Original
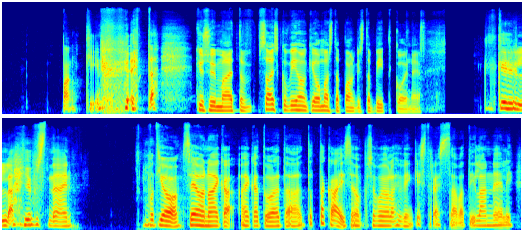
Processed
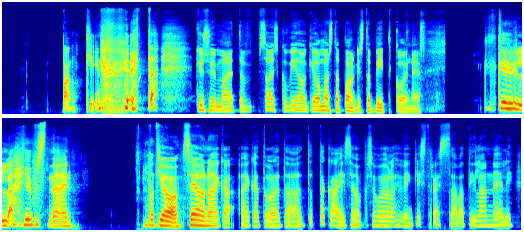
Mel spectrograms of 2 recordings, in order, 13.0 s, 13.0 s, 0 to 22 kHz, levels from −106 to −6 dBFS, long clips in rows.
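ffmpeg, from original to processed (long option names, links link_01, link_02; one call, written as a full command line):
ffmpeg -i in.wav -af "volume=8.5dB,afade=type=out:start_time=1.92:duration=0.72:silence=0.298538,afade=type=in:start_time=3.69:duration=0.66:silence=0.354813,afade=type=out:start_time=8.83:duration=0.47:silence=0.354813" out.wav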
